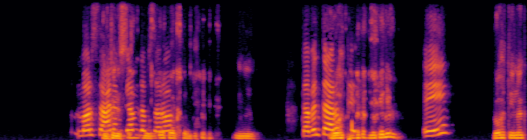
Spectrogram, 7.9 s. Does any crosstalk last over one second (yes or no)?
yes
